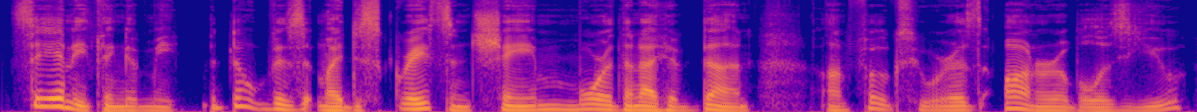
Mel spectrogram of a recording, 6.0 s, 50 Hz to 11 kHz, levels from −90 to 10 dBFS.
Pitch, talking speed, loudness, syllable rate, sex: 125 Hz, 240 wpm, -20 LUFS, 6.3 syllables/s, male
